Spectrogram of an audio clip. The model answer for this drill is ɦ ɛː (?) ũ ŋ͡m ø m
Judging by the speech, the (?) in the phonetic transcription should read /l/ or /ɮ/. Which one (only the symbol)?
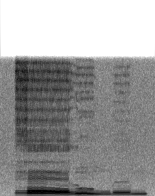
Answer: l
